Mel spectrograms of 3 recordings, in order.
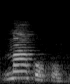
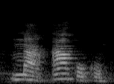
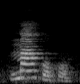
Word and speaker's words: n'akụkụ: You pronounce it together, n'akụkụ, n'akụkụ, and not na akụkụ, but n'akụkụ. Okay, that is what we mean by using na as a prefix to all prepositions.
